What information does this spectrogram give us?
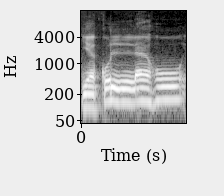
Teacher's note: ini dibaca idgham bila gunnah. Dileburkan saja tanpa harus didengungkan.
